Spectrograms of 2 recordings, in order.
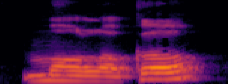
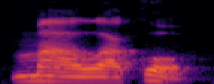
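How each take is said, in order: First: The unstressed vowels are full O sounds. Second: The unstressed vowels are reduced to A sounds. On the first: The speaker calls it wrong. "leche no es molocó" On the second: The speaker calls it right. "es malacó"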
